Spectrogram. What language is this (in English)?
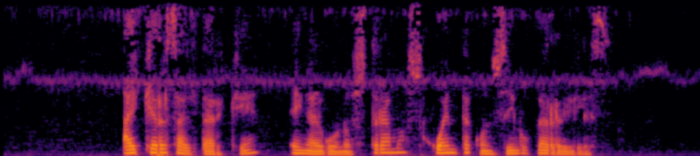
Spanish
